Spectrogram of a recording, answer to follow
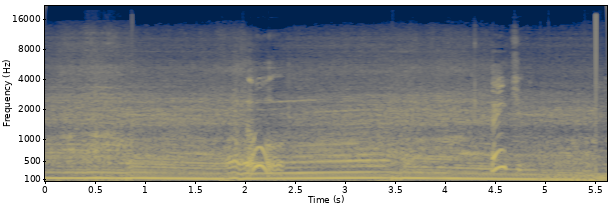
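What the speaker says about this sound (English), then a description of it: "Too much traffic for me." Steady road traffic heard from a motorcycle rider's position, a constant engine drone with cars passing and a couple of brief rising whooshes, a short spoken exclamation over it.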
